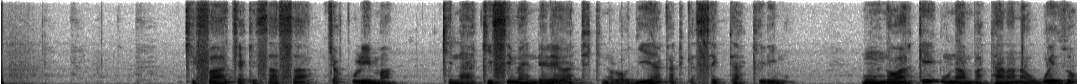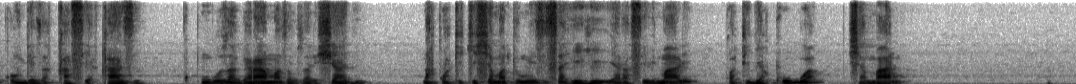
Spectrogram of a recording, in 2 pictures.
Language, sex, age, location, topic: Swahili, male, 18-24, Dar es Salaam, agriculture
